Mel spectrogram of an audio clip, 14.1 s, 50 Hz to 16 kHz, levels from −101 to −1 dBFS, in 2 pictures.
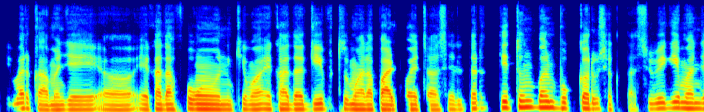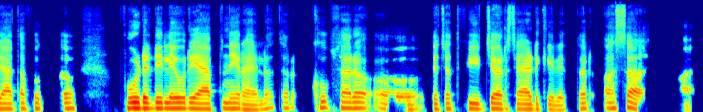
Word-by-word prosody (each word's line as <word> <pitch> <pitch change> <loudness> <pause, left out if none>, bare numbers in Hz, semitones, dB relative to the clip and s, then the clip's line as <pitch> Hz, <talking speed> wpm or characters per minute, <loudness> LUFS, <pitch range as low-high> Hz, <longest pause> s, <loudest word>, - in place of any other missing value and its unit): बरं 135 +1 0
का! 110 -2 -1
म्हणजे 110 +1 0 0.3
अ, - - -2 0.4
एखादा 120 +1 +1
फोन 120 -2 +4
किंवा 120 0 -1
एखादा 120 0 +1
गिफ्ट 125 +1 -2
तुम्हाला 115 -2 +2
पाठवायचा 115 0 0
असेल 115 +1 -6
तर 135 0 -2 0.2
तिथून 165 +2 +3
पण 160 0 +6
बुक 140 -1 -1
करू 135 -2 +2
शकता 115 0 -12
Swiggy 140 +3 0
म्हणजे 135 -1 +2
आता 130 +1 -1
फक्त 135 0 -5 0.6
फूड 145 0 +8
डिलिव्हरी 140 0 +4
ॲप 130 +1 +1
नाही 140 0 +1
राहिलं 115 +4 -2
तर 145 +1 -6 0.2
खूप 155 -1 -4
सारं 145 -1 +2
अ, 135 -2 -5 0.4
त्याच्यात 130 0 -4
फीचर्स 130 -1 0
एड 120 -1 +1
केले 105 -2 -4
तर 135 0 -3 0.2
असं 145 - -2
आहे. 120 -3 -5
130 Hz, 160 wpm, -23 LUFS, 120-140 Hz, 0.6 s, फूड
